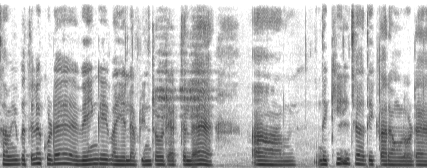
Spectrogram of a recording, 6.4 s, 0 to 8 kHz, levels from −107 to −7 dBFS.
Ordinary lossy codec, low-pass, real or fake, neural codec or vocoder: none; none; fake; codec, 16 kHz, 16 kbps, FreqCodec, larger model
